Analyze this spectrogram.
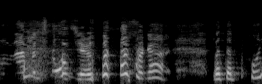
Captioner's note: laughs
